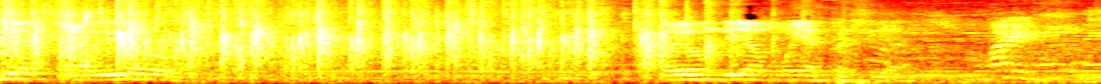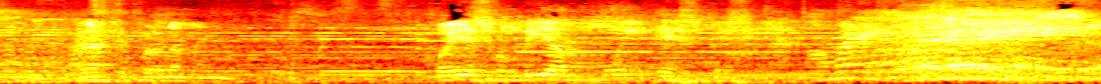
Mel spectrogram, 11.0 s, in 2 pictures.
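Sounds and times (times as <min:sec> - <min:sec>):
audience applause: 0:00.0 - 0:04.0
speech: 0:03.4 - 0:06.7, 0:07.7 - 0:10.9.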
